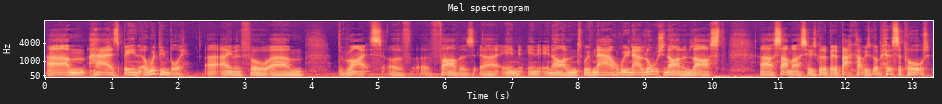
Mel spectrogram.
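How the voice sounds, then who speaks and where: This guest, a middle-aged English campaign founder with a London accent, responds to interview questions with lots of fillers and restarts. He speaks at a moderate pace with hardly any pauses, in a low-pitched voice with fairly even intonation.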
